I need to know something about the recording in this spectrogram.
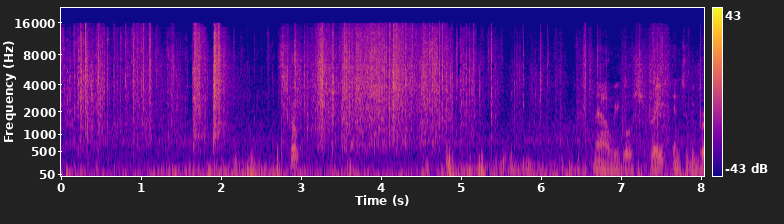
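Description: Paper crinkles and rustles under handling.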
